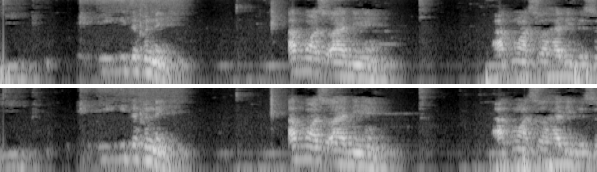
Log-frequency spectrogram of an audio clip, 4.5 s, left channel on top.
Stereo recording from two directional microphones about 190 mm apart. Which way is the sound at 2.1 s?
Centre (ahead or behind).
